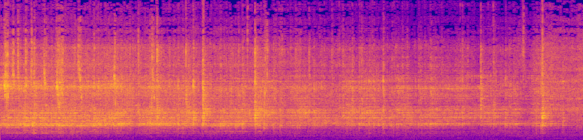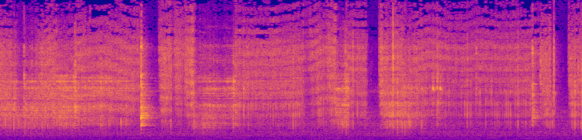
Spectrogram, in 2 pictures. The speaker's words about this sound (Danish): Og på et eller andet tidspunkt, så revner det, når stresset bliver stort nok. Og det er det, der giver alle de her knitrelyde, som vi også kunne høre, det vi hældte ned i vandet.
